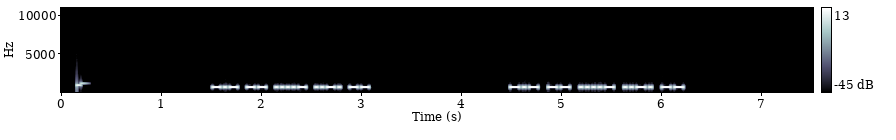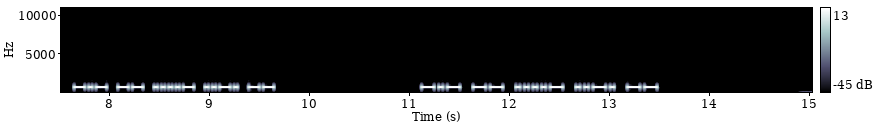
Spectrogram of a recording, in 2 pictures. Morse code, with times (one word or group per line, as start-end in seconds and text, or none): 1.5-3.1 KM4FM
4.5-6.2 KM4FM
7.6-9.6 KM4FM
11.1-13.5 KM4FM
